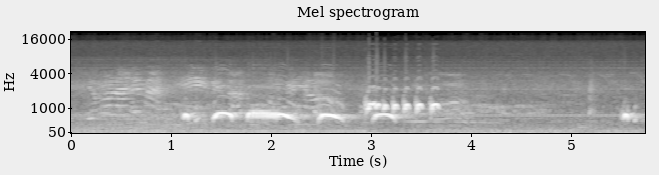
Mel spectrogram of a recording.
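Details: A local perkutut, or zebra dove, set against a tekukur: a single fast burst of bubbly staccato notes follows several deeper arched coos from the tekukur, then soft faint cooing trails off.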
